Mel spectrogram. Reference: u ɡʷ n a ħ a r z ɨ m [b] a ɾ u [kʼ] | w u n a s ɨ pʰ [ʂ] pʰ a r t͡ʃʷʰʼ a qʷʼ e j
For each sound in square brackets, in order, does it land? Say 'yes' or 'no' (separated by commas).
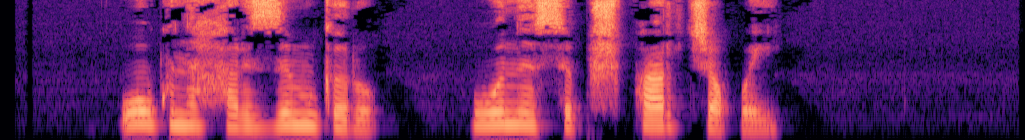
no, no, yes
